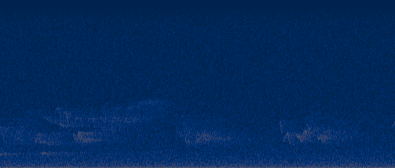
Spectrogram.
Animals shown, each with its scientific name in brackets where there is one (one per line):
American Crow (Corvus brachyrhynchos)
Black-throated Blue Warbler (Setophaga caerulescens)
Red-eyed Vireo (Vireo olivaceus)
